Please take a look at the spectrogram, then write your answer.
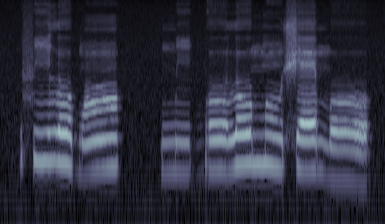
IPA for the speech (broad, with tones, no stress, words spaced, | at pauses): fi˦lo˦˨bɔ̃˨˦ | mi˨ɡ͡bo˧ lo˦mũ˦˨ʃɛ˧ mo˨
